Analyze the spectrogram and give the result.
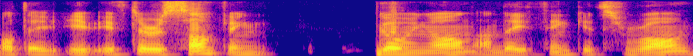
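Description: At a moderate pace, a man talks in a medium-pitched voice with a Norwegian accent. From Norway. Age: 40s. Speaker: novelist and YouTuber. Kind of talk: interview conversation. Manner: hesitant, halting with fillers.

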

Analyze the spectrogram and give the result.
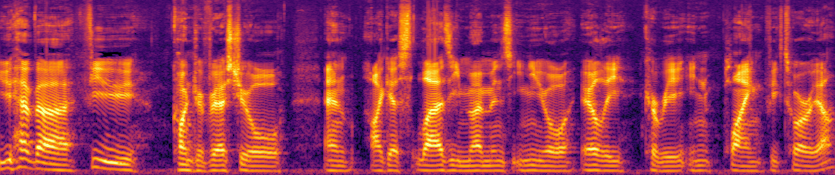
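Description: Speech in an Australian accent comes at a very slow pace with fairly even intonation. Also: man. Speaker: podcast host. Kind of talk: interview. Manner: halting.

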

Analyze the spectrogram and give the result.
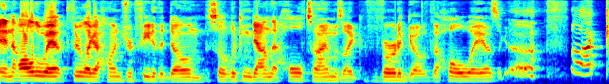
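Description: With an American accent, a man speaks at a very fast pace in a monotone, flat intonation. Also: medium pitch for a man. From Kansas and Texas. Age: 20s. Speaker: podcast co-host. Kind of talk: casual chat.

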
